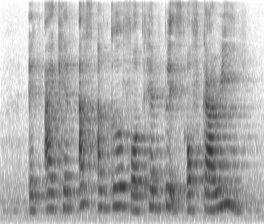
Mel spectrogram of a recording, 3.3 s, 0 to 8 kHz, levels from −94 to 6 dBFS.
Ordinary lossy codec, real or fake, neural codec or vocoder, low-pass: none; real; none; none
